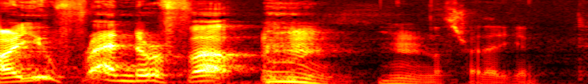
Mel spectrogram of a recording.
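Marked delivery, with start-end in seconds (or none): 0.0-1.2 very high, loud, challenging shout. Voicing Salarin calling out to him while others stand ready, yelling as Salarin. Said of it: "Salarin would just yell out to him".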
